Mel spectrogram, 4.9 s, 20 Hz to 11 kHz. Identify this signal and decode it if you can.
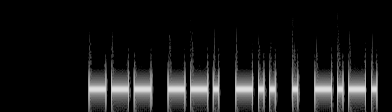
Morse code, heard as a keyed tone, about 17 wpm, 700 Hz. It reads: OGDEC
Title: Code Groups - 5 Letters - 17wpm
